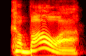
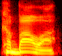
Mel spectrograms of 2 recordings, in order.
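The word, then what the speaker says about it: kabała: into common use in the Polish language as kabawa uh which is looks like it's an element but it's pronounced kabawa of course it must have come to common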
